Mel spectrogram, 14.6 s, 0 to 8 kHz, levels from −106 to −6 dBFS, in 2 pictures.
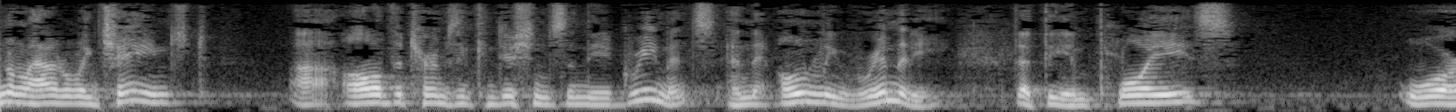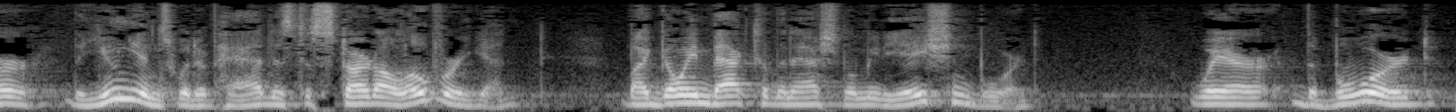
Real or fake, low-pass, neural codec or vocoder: real; 7.2 kHz; none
